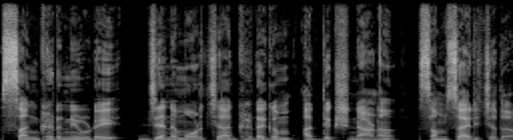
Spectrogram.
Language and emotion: Malayalam, neutral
